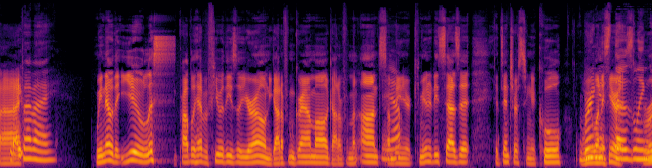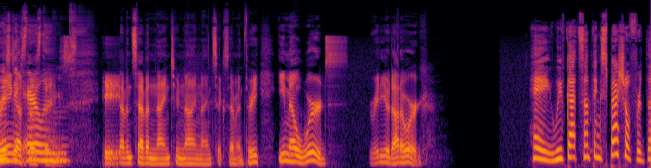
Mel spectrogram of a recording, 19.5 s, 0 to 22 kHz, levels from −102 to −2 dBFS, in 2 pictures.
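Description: Smeared, noisy patches from AAC frame loss with concealment occur at 2.32–2.76 s (between "know that you" and "have a few of"), 10.55–11.64 s, 14.66–15.48 s and 17.67–17.78 s (before "we've got"). The decoder is rebuilding the missing frames from the last good spectrum.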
